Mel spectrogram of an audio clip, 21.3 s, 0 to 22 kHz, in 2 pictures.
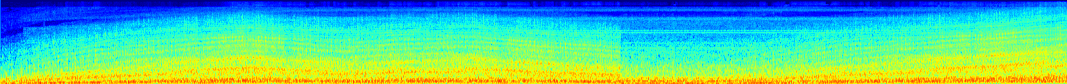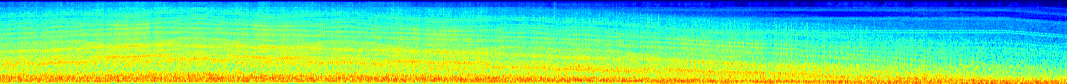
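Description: Porsche 918 V8 engine, fitted with a modified transmission and ignition coils, revving hard on a dyno pull; a loud, sustained rising and falling harmonic roar fills the stretch, with several climbs and drops in pitch and no talk over it.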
